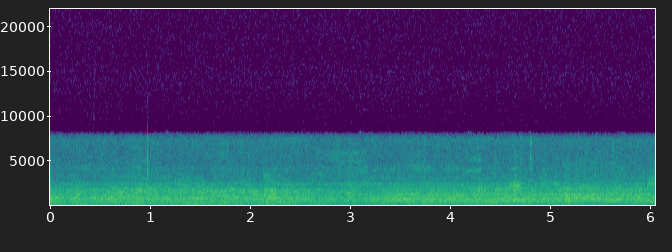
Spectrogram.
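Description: Fighter jet engine noise during a low-level flying demonstration: a steady rush that holds at about the same level throughout.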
